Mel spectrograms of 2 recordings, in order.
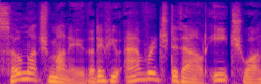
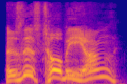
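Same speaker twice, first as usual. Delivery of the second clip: American producer voice; 11 semitones higher, 7 dB louder than usual. Acted. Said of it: "work a lot harder on that American accent".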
